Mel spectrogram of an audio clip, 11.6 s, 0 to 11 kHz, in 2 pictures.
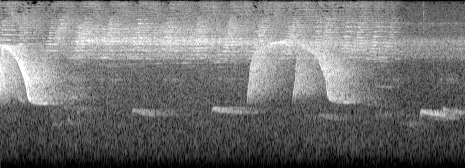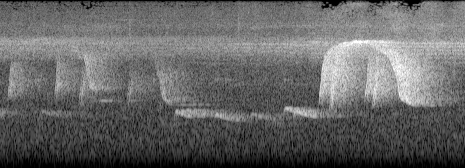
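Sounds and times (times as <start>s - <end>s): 
cicadas in a forest: 0.0s - 11.6s.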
